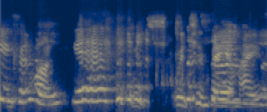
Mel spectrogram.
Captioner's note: laughing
